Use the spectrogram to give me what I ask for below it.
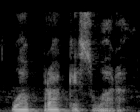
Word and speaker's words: Waprakeswara: Yang paling terlihat adalah ditafsirkan bahwa adanya sebuah lapangan luas tempat pemujaan Dewa Siwa bernama, kalau ditulisnya dalam bahasa India itu Frapakeshvara, tapi kita bacanya Waprakeswara.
